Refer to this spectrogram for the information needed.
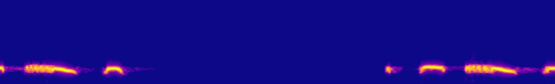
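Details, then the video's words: Spotted dove (cu gáy) luring call for wild doves: the end of one phrase, a long falling coo and a short coo, then after about three seconds of silence a fresh phrase of short note, level coo and long drooping coo. "Tiếng chim cu gáy kích bổi nhanh nổi"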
